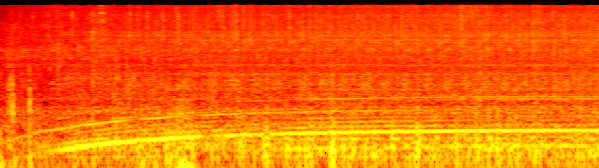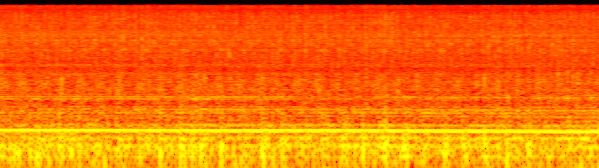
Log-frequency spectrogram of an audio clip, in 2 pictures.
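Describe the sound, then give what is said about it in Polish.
A tape recorder rewinds with a steady motor whine that rises in pitch during the first two seconds, then holds a constant hum with a faint mechanical rattle underneath. No one speaks. “Tak, pokazuję, bo, bo zobaczymy jak, jak długo on to będzie przewijał, bo tu jest nagrane tam...”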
